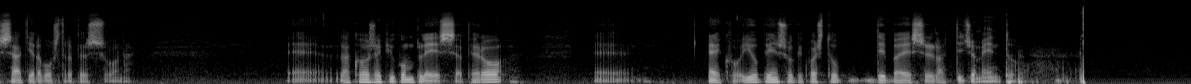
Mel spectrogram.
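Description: An elderly man speaks calmly into a microphone, heard through a loudspeaker in a large hall.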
